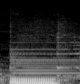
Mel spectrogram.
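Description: A bass line strikes a single sustained root note A, one loud low tone that holds for about half a second and then decays, with no voices.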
